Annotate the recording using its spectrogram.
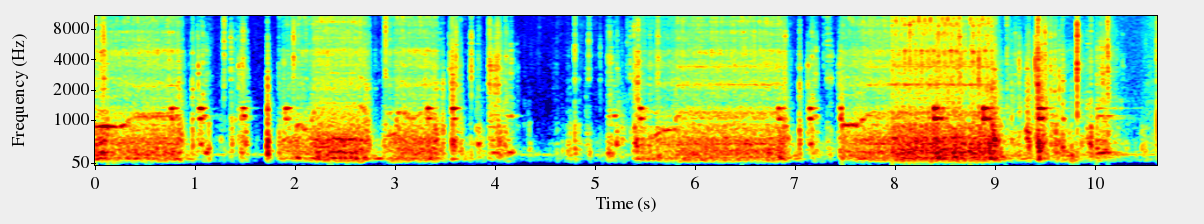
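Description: Domestic electric sewing machine stitching a seam through two layers of fabric. It runs in several stretches with short stops between them, the longest stop about four seconds in.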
